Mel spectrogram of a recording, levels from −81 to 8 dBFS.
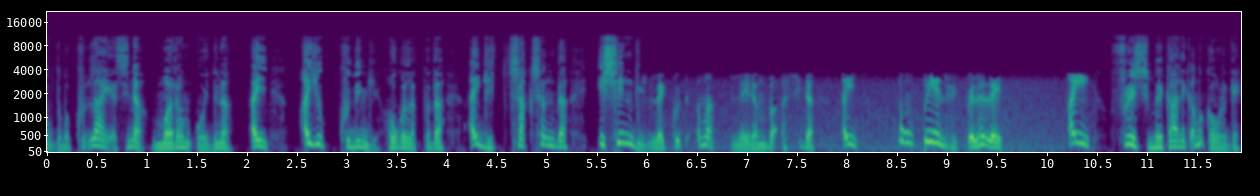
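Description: A speech recording with heavy coding damage throughout: hissy, grainy treble and nothing above 10.6 kHz, likely from Vorbis compression at a low bitrate near 25 kbps. Pre-echo appears as brief hiss smeared ahead of sharp onsets at 2.02–2.06 s (33 ms), at 3.86 s (17 ms), and at 11.17–11.21 s (39 ms), where the codec spreads block noise into the quiet before an attack. From 5.93 s to 10.51 s the sound narrows to nothing above 3.4 kHz and carries new background noise around 30 dB below the signal. The level stays about the same and there is no gap at the change, which likely comes from the input switching to a poorer device.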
